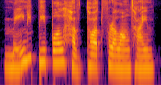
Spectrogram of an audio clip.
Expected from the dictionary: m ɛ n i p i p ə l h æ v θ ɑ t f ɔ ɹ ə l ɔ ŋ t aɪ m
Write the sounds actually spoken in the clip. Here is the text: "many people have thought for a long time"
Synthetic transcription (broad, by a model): m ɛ n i p i p ə l h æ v t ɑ t f ɔ ɹ ə l ɔ ŋ t aɪ m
